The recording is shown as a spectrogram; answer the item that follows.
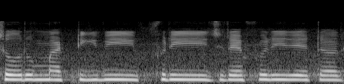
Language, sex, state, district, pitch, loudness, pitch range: Gujarati, female, Gujarat, Gandhinagar, 215 Hz, -15 LUFS, 210-220 Hz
